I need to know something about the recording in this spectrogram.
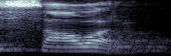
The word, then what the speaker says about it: sour: तो देखिए यहाँ पे ओ यू क्या है, एक साथ है ना, तो इसका आ उच्चारण होगा, आवर, ठीक। एस SOUR, इसको क्या पढ़ेंगे? सावर, ठीक।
